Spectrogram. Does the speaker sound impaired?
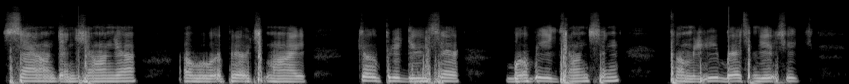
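Yes: spinal muscular atrophy; takes much longer to take effect.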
